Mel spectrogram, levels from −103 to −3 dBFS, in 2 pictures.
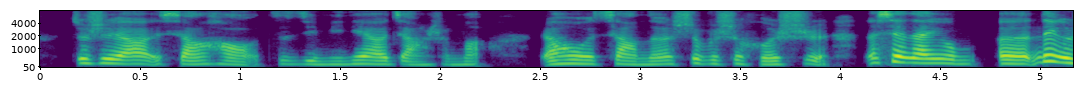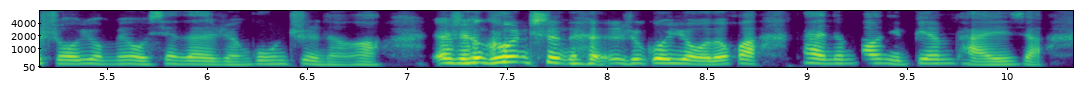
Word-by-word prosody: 就 235 - -2
是 230 +1 -2
要 195 -3 +1
想 180 -1 -4
好 175 -5 -8
自 185 - -19
己 175 0 -11
明 165 0 -14
天 195 +2 -3
要 180 -2 -2
讲 165 -3 -9
什 155 +1 -20
么， 165 +1 -14 0.3
然 185 +3 -2
后 205 -1 0
想 185 -3 -6
的 175 +2 -6
是 190 - -6
不 200 - -11
是 195 +1 -9
合 170 -3 -6
适。 170 - -10 0.2
那 - - -7
现 290 +2 +6
在 235 -2 +4
用 210 -4 -4
呃， 200 -1 +4
那 325 -2 +4
个 - - +9
时 220 -4 -4
候 195 - +1
又 205 0 -4
没 190 0 -10
有 190 -2 -1
现 180 +3 -6
在 180 - -2
的 165 - -4
人 160 0 -10
工 190 0 -8
智 185 -1 -8
能 150 -1 -12
啊， 155 -2 -6 0.3
人 235 +2 +7
工 285 +3 +8
智 260 +1 +5
能 205 -4 -3 0.2
如 220 - -2
果 230 +1 +6
有 205 -6 +2
的 180 - +4
话， 200 0 +2 0.2
它 245 - -4
也 225 - +3
能 215 0 -8
帮 225 0 -1
你 195 - -7
编 220 +4 -4
排 160 -6 -3
一 160 - -4
下。 170 - -8
195 Hz, 350 characters per minute, -21 LUFS, 175-220 Hz, 0.3 s, 个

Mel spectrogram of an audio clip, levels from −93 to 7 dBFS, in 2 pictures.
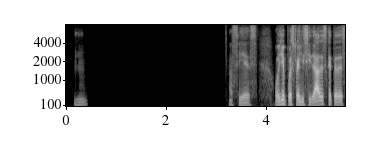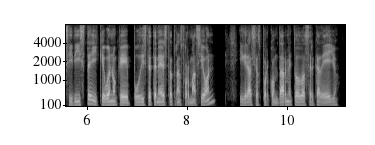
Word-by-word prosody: Ujú. 105 +4 -18 2.8
Así 95 -1 -6
es. 95 0 -4 0.3
Oye, - - +5
pues - - +4
felicidades 110 +5 +5
que - - +2
te - - 0
decidiste 115 +6 0
y 125 - -3
qué 115 - -2
bueno 120 0 +1
que, 100 -1 +2
pudiste 105 +2 -3
tener 110 +1 +2
esta 115 - -2
transformación 180 - -4 0.5
y 105 - -8
gracias 105 -1 -1
por - - -7
contarme 105 +4 -2
todo 110 0 -2
acerca 110 - -4
de 95 +1 -3
ello. 110 +1 -6
110 Hz, 135 wpm, -23 LUFS, 105-115 Hz, 2.8 s, Oye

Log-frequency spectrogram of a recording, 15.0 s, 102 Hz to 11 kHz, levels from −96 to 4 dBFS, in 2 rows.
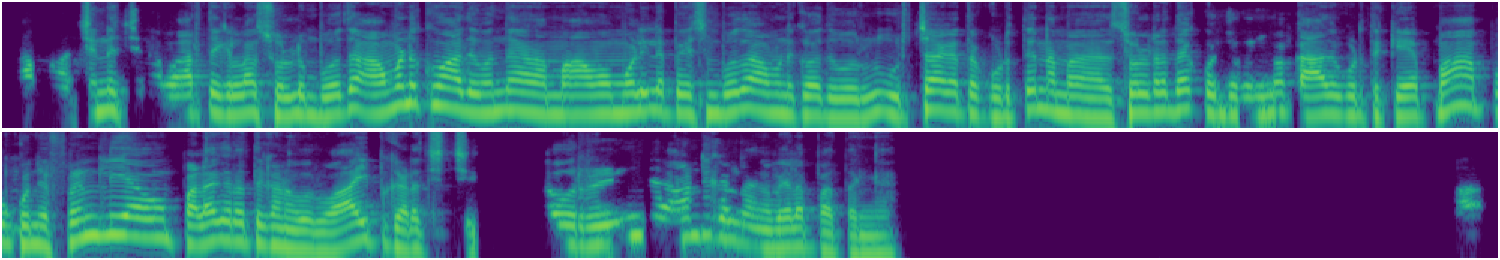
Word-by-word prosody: ஆமா. 180 - -14
சின்ன, 195 +2 0
சின்ன - - -19
வார்த்தைகள்லாம் 175 +1 0
சொல்லும்போது, 170 +3 +1
அவனுக்கும் 245 +4 +2
அது 195 - +2
வந்து 200 +2 0 0.4
அவன் 180 +1 +1
மொழியில 195 +2 +1
பேசும்போது, 180 +3 0
அவனுக்கு 175 -2 0
அது 155 - -1
ஒரு 155 - -1
உற்சாகத்தக் 185 0 0
கொடுத்து 180 +7 -1
நம்ம 180 -3 +2 0.2
சொல்றதக் 190 +3 +1
கொஞ்சம் 175 -2 0
கொஞ்சமா 175 +3 -1
காது 165 +1 +3
கொடுத்து 165 -2 -4
கேப்பான். 175 +7 +1
அப்ப 185 -5 -6
கொஞ்சம் 170 -3 0
பிரெண்ட்லியாவும் 225 -1 +2
பழகுறதுக்கான 180 -4 +2
ஒரு 135 - -1
வாய்ப்பு 180 -2 0
கெடச்சுச்சு. 145 -2 -4 0.5
ஒரு 170 - -1
2 240 +5 -3
ஆண்டுகள் 230 -2 -2
நான் 175 - -3
அங்க 150 -1 0
வேல 160 - +1
பார்த்தேங்க. 115 -2 -3 2.9
அ - - -5
180 Hz, 150 wpm, -23 LUFS, 165-205 Hz, 2.9 s, காது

